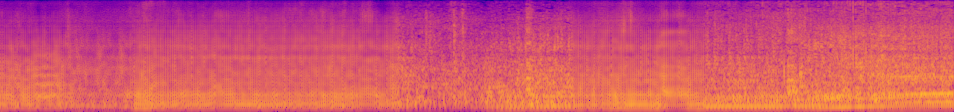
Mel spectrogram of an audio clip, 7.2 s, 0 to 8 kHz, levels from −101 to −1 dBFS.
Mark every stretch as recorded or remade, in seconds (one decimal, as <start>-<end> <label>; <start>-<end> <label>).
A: 0.0-3.0 remade; 3.0-4.3 recorded; 4.3-5.3 remade; 5.3-7.2 recorded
